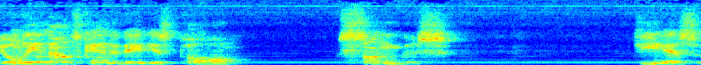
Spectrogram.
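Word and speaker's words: Tsongas: announced candidate is Paul suus TS o n g- a s the t is silent right Paul suus came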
